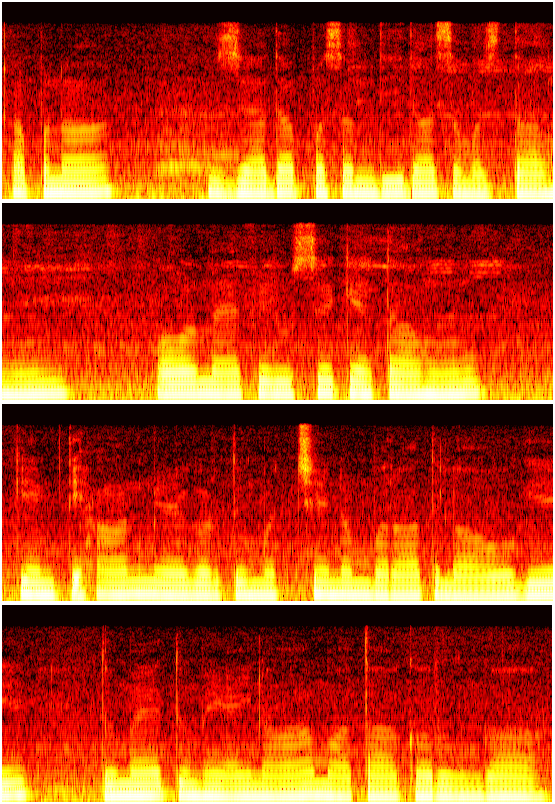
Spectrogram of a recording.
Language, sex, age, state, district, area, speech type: Urdu, male, 30-45, Uttar Pradesh, Gautam Buddha Nagar, urban, spontaneous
